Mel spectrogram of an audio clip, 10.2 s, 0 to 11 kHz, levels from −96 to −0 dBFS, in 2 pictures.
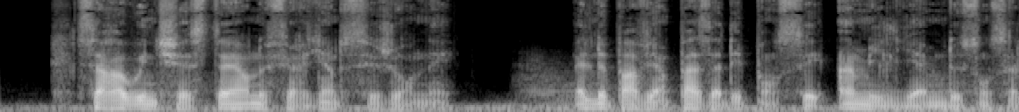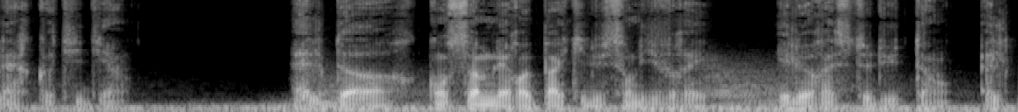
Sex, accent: male, French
